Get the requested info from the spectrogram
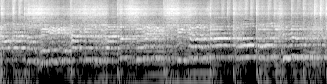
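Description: A woman singing a pop-disco song into a microphone over a loud backing track with a steady beat and bass line.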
